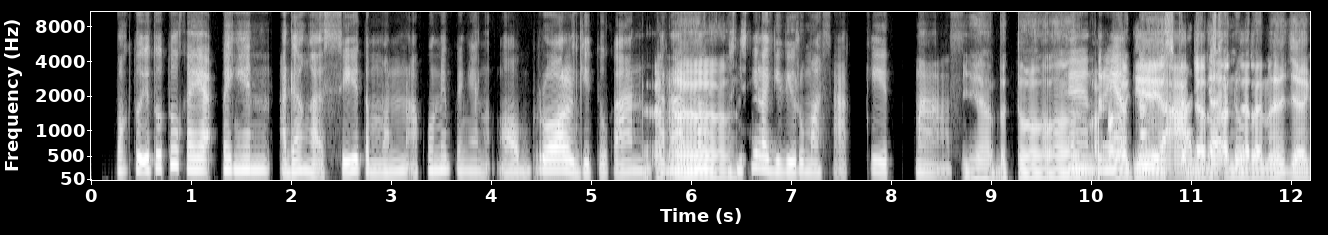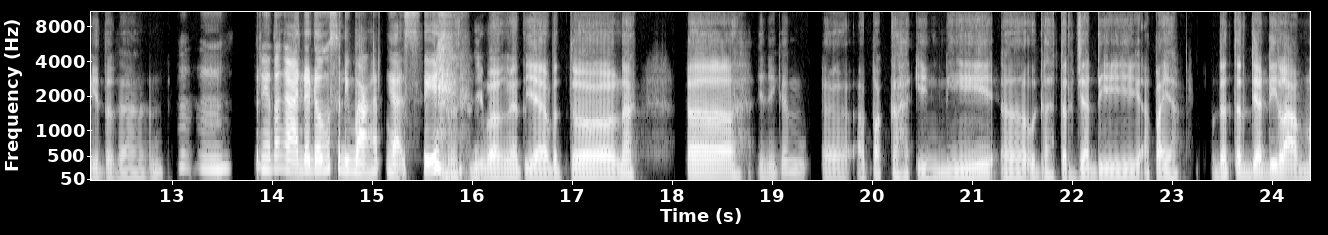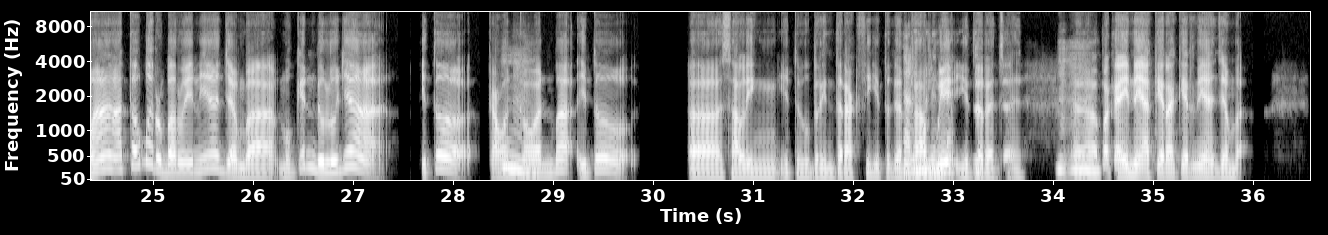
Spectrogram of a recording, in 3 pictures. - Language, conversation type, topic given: Indonesian, podcast, Pernahkah kamu merasa kesepian meskipun punya banyak teman di dunia maya?
- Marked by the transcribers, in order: other background noise; sad: "nggak ada dong"; snort; chuckle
